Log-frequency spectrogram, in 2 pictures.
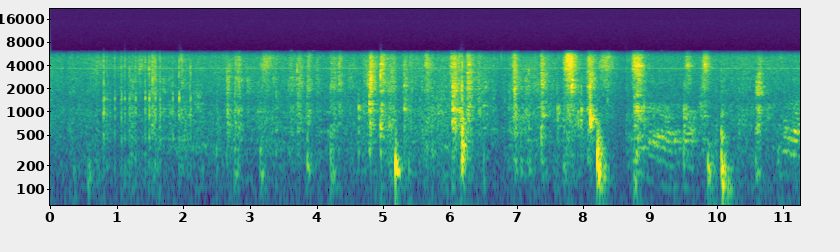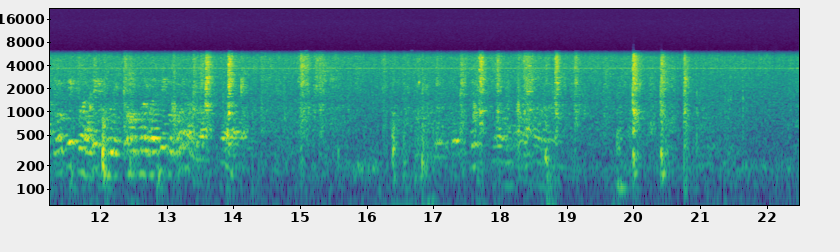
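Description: Dogs' claws tap and scrabble on a wooden floor.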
